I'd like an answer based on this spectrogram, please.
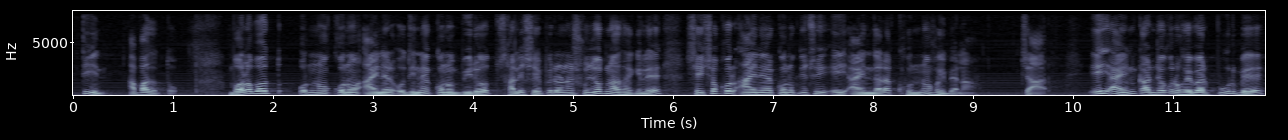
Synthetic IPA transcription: t̪in | apat̪ot̪o̰ | bɔlobɔt̪onːokonoʔa̰jneɾod̪ʱinekonobiɾod̪ʱʃaliʃepeɾoneɾʃud͡ʑoɡnat̪ʰakileʃejʃɔkolʔajneɾkonok̬it͡ɕʰujʔejʔajnd̪aɾakʰunːoɦojbena̰ | t͡ɕa̰ɾ | ejajnkaɾd͡ʑokoɾɦojbaɾpuɾbe

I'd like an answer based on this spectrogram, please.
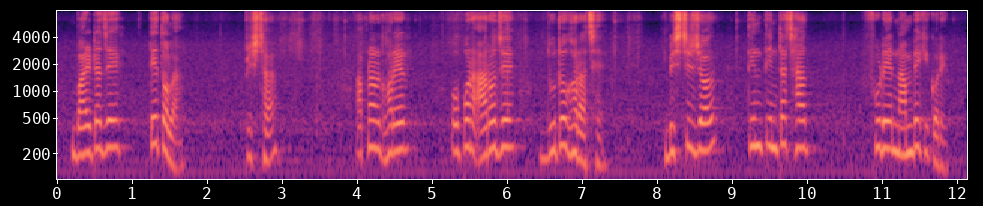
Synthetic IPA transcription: baɾiʈad͡ʑe | t̪et̪ɔla | pɾiʃʈʰa | apnaɾɡʱɔɾeɾ | opoɾa̰ɾod͡ʑed̪uʈoɡʱɔɾat͡ɕʰe | bɾiʃʈiɾd͡ʑɔl | t̪int̪inʈat͡ɕʰat̪̚ | fʰuɽenambekikoɾe

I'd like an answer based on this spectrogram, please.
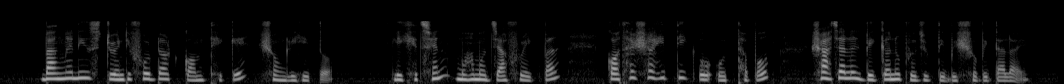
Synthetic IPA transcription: baŋlaniuzʈweɳʈifoɾɖɔʈkɔmt̪ʰekeʃɔŋɡɾiɦit̪o̰ | likʰet͡ɕʰenmoɦamːod̪d͡ʑafuɾek̚bal | kɔt̪ʰaʃaɦit̪ːikoʔod̪ʱːapok | ʃaɦd͡ʑalaeɾbiɡːanopɾod͡ʑuk̚t̪ibiʃːobid̪ːalɔe

